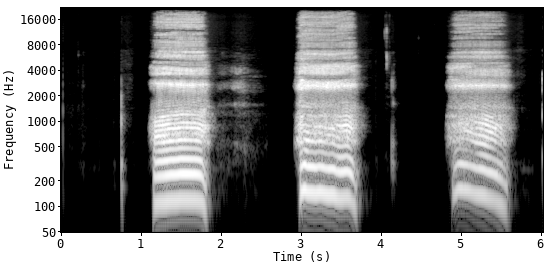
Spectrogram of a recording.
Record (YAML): exhalation_length: 6.0 s
exhalation_amplitude: 28465
exhalation_signal_mean_std_ratio: 0.47
survey_phase: beta (2021-08-13 to 2022-03-07)
age: 45-64
gender: Male
wearing_mask: 'No'
symptom_cough_any: true
symptom_runny_or_blocked_nose: true
symptom_shortness_of_breath: true
symptom_onset: 4 days
smoker_status: Never smoked
respiratory_condition_asthma: false
respiratory_condition_other: false
recruitment_source: Test and Trace
submission_delay: 1 day
covid_test_result: Positive
covid_test_method: RT-qPCR
covid_ct_value: 23.4
covid_ct_gene: N gene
